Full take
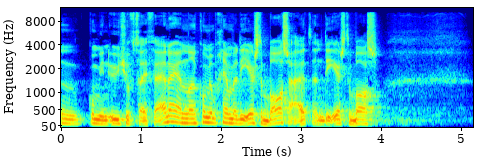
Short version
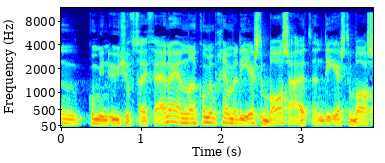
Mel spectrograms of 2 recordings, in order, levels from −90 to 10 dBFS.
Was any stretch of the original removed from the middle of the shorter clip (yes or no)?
no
